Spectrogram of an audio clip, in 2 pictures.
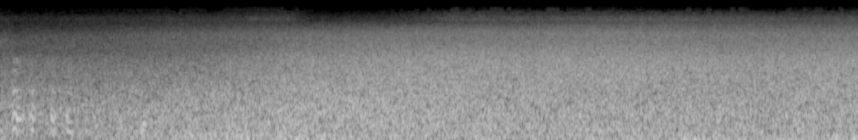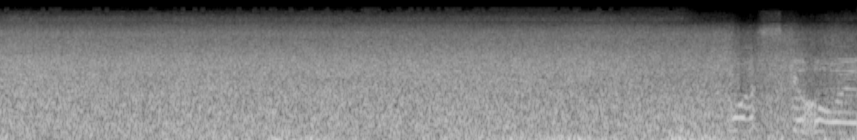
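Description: Salt Creek Falls in winter roars as a constant, loud broadband rush of falling water, with only a brief hint of voices near the end.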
